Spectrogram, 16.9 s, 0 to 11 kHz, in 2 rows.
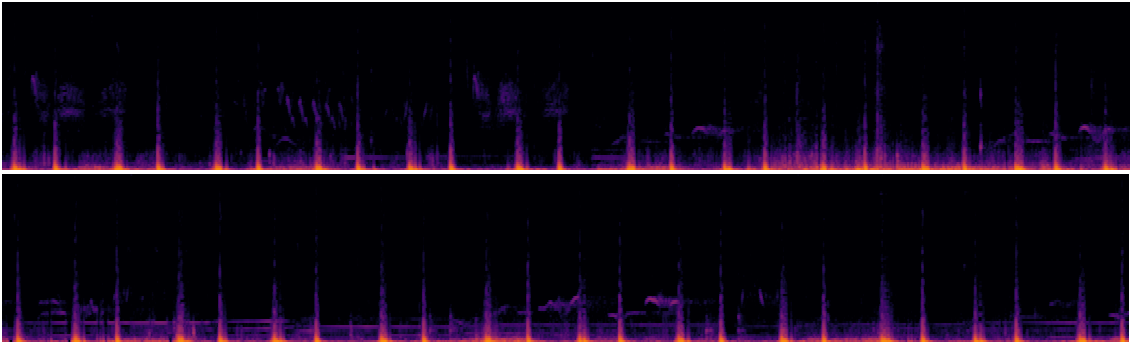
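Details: ASMR recording of a person's own heartbeat made for sleep: steady deep heartbeat about 80 beats a minute, with faint tones and soft breathing behind; normal heartbeat.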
